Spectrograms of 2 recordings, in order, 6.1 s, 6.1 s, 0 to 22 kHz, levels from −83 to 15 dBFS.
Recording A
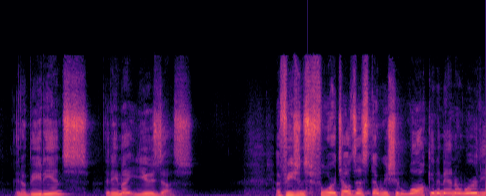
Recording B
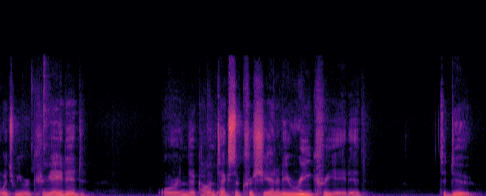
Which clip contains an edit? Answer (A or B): A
